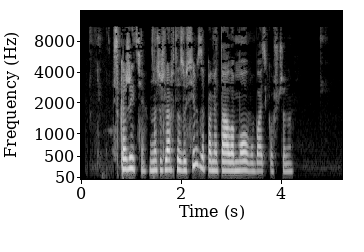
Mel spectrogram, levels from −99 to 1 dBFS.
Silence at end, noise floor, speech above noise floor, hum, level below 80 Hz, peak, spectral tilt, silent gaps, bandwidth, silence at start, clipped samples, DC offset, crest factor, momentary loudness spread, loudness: 1 s; -65 dBFS; 45 dB; none; -62 dBFS; 0 dBFS; -5 dB/octave; none; 11.5 kHz; 0.65 s; under 0.1%; under 0.1%; 20 dB; 19 LU; -20 LUFS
